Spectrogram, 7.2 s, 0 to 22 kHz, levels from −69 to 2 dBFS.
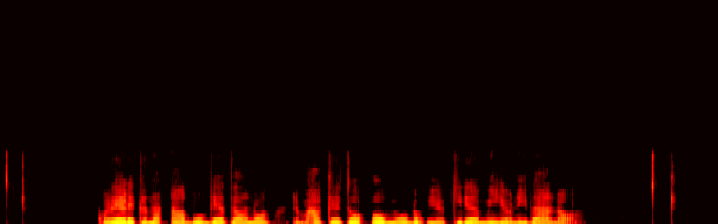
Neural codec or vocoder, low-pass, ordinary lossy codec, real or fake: codec, 16 kHz, 1 kbps, FreqCodec, larger model; 7.2 kHz; AAC, 64 kbps; fake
